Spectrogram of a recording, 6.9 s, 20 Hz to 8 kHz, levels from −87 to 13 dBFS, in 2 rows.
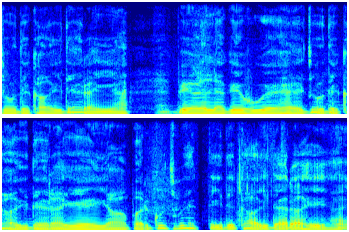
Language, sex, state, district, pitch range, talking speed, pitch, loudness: Hindi, male, Rajasthan, Nagaur, 110-120 Hz, 190 wpm, 115 Hz, -25 LUFS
